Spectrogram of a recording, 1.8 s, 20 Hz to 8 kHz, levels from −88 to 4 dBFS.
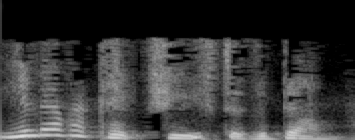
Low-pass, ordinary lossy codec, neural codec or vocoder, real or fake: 7.2 kHz; MP3, 24 kbps; codec, 16 kHz in and 24 kHz out, 0.6 kbps, FireRedTTS-2 codec; fake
